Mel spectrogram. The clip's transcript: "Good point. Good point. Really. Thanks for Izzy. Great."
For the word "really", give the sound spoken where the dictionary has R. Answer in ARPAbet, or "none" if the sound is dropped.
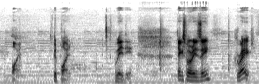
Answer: W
